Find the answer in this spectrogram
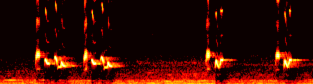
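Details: Sooty-headed bulbul singing in lively form, a lure song meant to provoke rival birds: four short bright phrases of quick chirped notes, each dropping slightly, spaced about a second or more apart over a low background hum.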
